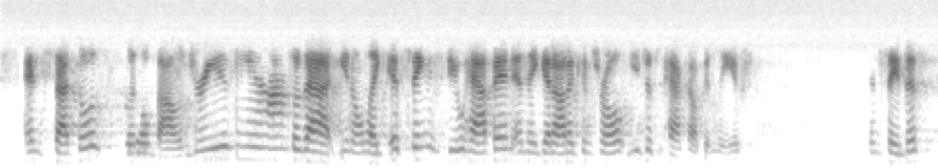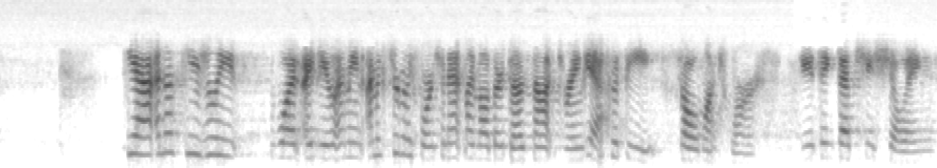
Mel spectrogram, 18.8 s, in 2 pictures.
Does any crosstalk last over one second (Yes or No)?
No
